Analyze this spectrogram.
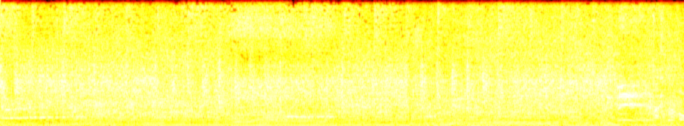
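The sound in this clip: An El Camino drives hard with plenty of power, its loud engine note climbing and dropping as it revs and changes speed, a steady roar over the whole stretch.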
